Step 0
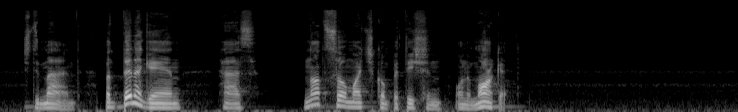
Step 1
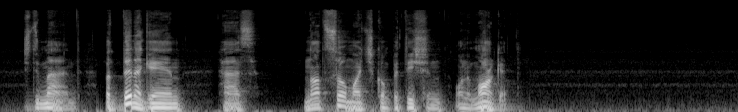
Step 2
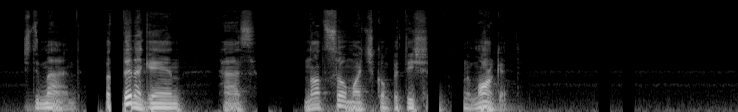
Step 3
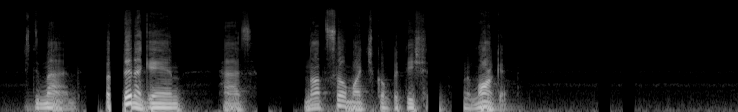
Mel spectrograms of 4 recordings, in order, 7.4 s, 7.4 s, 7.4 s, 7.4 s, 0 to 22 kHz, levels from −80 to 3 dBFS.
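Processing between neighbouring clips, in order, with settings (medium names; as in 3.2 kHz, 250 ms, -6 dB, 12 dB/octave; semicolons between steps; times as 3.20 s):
octave divider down 1 oct, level +3 dB; trim +8 dB
trance gate "xxxxxxx.x.xxxx" 123 bpm -60 dB; trim -6.5 dB
local Wiener filter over 15 samples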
